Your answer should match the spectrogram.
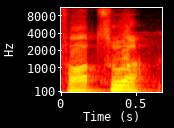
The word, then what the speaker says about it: Fazua: Weiß nicht, ob ich das korrekt ausgesprochen habe. – Fazua, klar. – Fazua. Naja, Fazua. Im Fränkischen würde man zu sagen. Aber der Bayer sagt Fazua.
